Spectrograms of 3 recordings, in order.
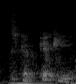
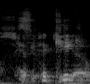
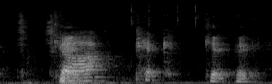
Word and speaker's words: Scapicchio: Capicchio. Scapicchio. Oh, Ska, pick, pick. Got it. E-O. Phonetically, that is. Got it. Like, Thanks, guys. It's like Pinocchio, Scapicchio.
